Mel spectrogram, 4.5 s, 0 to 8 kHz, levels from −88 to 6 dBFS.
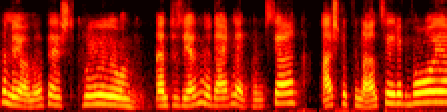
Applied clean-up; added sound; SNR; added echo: neural mask model DeepFilterNet 3.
